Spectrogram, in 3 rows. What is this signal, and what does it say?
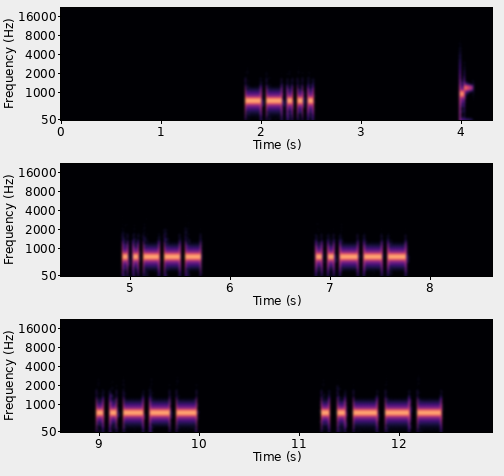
Morse code, heard as a keyed tone, about 20 wpm, spaced as for 6 wpm, 700 Hz. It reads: 7 2222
